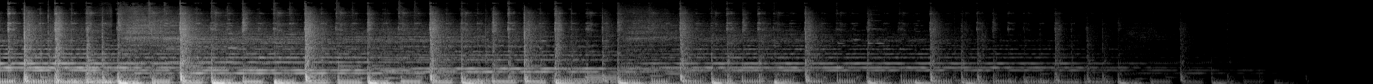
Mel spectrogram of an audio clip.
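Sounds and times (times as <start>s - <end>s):
jam bass drums: 0.0s - 12.4s.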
